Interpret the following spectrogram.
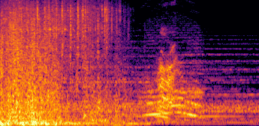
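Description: Film sound effects over background music: the noisy tail of a crash fades over the first two seconds, then a short wavering, bending-pitched cry, robotic or creature-like, comes about three seconds in, with held music tones beneath.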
